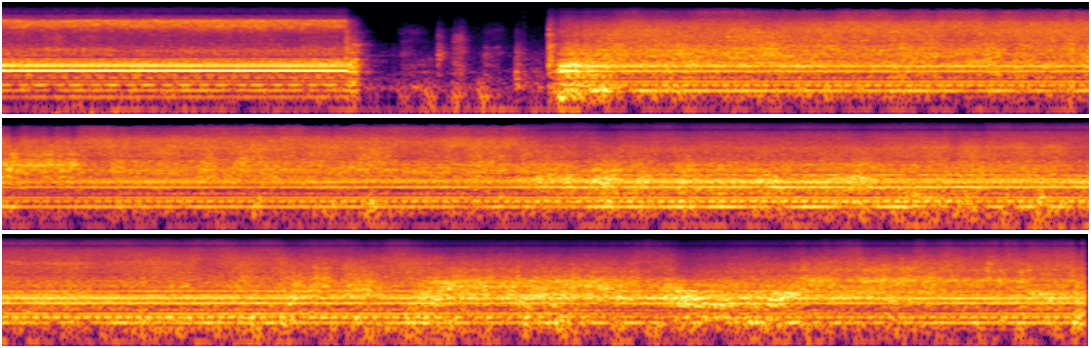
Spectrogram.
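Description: Electric pressure washer running, its pump motor whining steadily under the hiss of the water jet spraying a stainless steel trough. A few seconds in, the motor stops for about two seconds, then starts again and runs on.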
